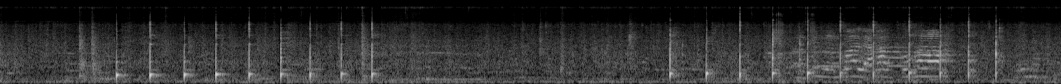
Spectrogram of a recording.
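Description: Metal parts click rapidly as an engine crankshaft is turned by hand.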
